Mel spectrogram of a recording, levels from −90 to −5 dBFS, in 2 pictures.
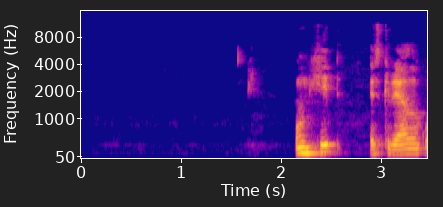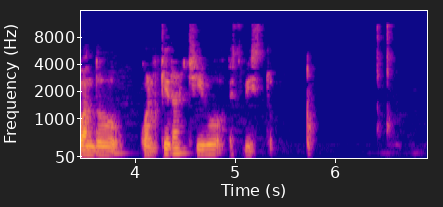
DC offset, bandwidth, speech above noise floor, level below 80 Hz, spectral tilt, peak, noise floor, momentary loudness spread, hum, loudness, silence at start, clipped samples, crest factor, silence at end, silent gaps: under 0.1%; 11.5 kHz; 64 dB; -70 dBFS; -6.5 dB/octave; -2 dBFS; -86 dBFS; 20 LU; none; -22 LUFS; 2.15 s; under 0.1%; 24 dB; 1.15 s; none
